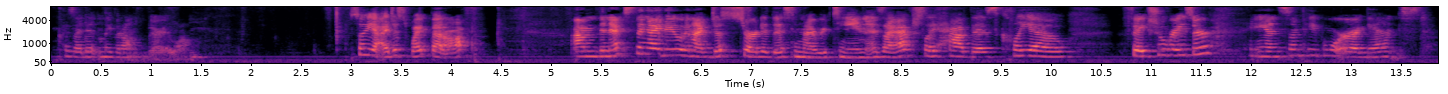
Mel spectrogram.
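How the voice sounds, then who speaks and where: A woman's high voice at a moderate pace, with ordinary pitch variation, long, frequent pauses and audible room echo. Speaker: beauty vlogger. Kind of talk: tutorial. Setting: bathroom.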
